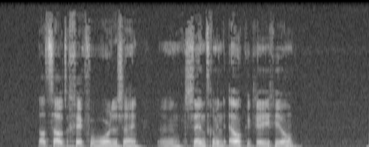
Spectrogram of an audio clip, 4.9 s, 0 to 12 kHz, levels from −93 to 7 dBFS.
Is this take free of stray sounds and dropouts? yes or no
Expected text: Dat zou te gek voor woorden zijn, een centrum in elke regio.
yes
